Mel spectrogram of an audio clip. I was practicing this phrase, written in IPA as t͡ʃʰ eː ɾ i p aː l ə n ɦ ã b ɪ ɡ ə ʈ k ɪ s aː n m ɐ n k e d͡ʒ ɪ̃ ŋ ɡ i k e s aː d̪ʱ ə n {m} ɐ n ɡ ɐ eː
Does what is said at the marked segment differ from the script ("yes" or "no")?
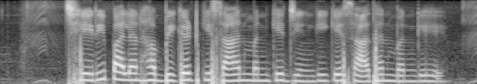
yes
